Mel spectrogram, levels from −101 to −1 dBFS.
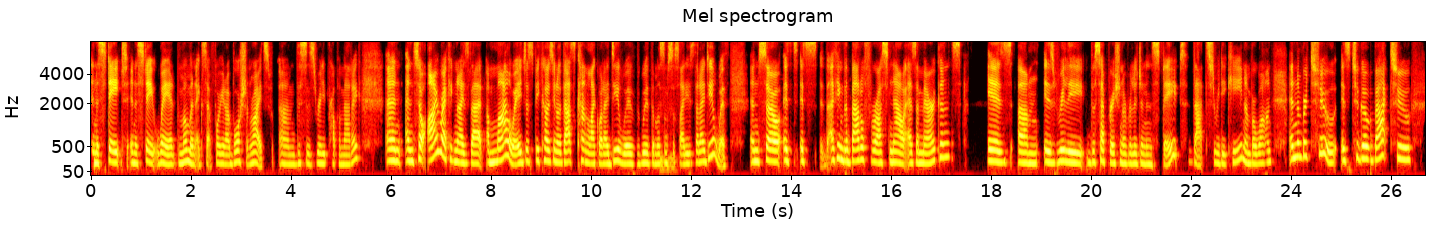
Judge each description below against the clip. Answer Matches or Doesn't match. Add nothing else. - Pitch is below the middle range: Doesn't match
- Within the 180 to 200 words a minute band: Matches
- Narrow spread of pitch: Doesn't match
